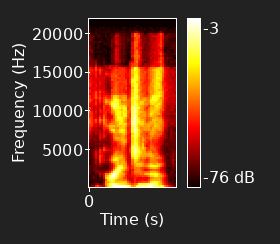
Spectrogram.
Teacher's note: Qalqala letter are the bouncing letters and there will be reflection in the sound, or you can say qalqala or echoing in the sound when you say such letters. But here jim is sakin but it's in between the word, so there will be a weak qalqala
